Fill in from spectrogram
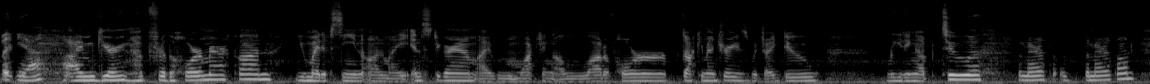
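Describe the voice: At a moderate pace, a woman speaks with a dark, mellow tone, fairly low pitch and ordinary pitch variation.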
